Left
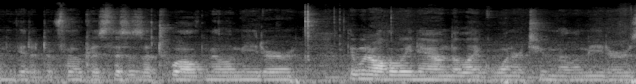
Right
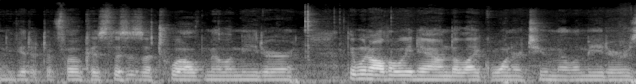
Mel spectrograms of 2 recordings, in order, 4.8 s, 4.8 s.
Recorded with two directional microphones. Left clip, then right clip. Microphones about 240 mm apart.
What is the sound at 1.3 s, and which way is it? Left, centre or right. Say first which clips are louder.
Speech: right 3 dB; left.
